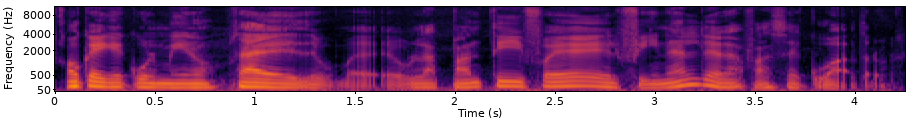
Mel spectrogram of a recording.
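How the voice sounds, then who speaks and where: A man's voice: fairly low pitch, normal speed, creaky, dark tone, no echo, studio quality. A man with a Puerto Rican accent co-hosting a podcast, bantering, swearing and laughing a lot. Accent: Puerto Rican Spanish. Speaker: podcast co-host. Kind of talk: casual banter.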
